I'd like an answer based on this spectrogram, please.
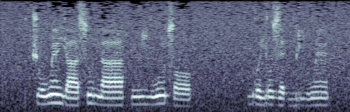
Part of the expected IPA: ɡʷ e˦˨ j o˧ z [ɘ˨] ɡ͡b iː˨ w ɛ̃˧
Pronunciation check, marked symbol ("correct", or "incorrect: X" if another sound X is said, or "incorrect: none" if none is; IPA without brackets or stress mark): incorrect: ɛ˨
